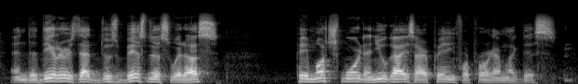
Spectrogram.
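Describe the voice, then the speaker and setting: The speaker has a Quebec accent. The pitch variation is ordinary. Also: man. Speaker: sales presenter. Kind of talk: sales presentation to an audience. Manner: halting, many fillers and restarts.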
